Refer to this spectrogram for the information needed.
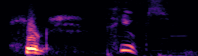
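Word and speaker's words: Hughs: ¿Cómo se pronuncia exactamente? – Hughes, venga.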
